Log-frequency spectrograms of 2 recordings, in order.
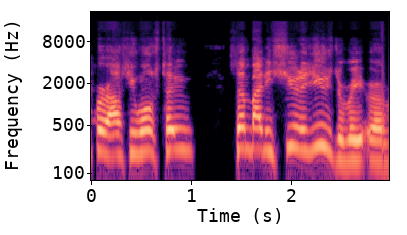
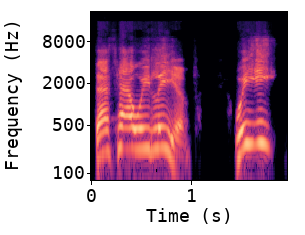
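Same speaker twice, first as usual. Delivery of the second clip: normal talking voice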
